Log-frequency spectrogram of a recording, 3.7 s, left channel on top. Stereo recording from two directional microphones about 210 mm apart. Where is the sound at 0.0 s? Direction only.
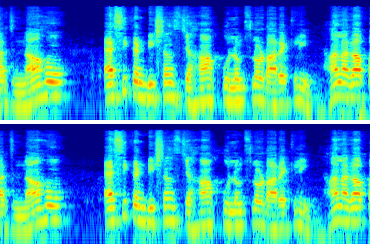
20° left (ahead or behind).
